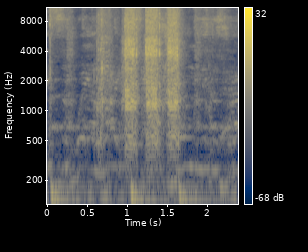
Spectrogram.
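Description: A cordless drill with a round scrub-brush attachment spun briefly in three short, loud bursts about a second in. Hip hop music plays underneath.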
